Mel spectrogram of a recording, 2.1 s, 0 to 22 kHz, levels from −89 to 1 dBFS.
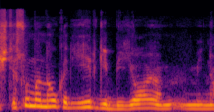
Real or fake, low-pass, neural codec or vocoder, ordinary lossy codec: fake; 14.4 kHz; vocoder, 48 kHz, 128 mel bands, Vocos; Opus, 24 kbps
